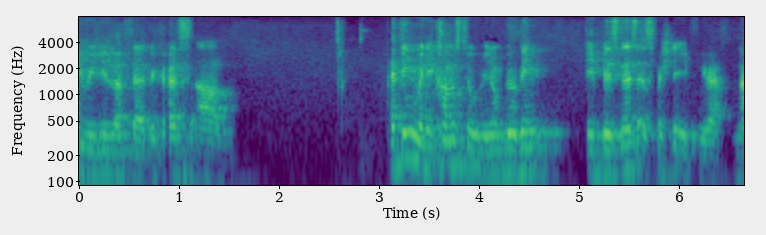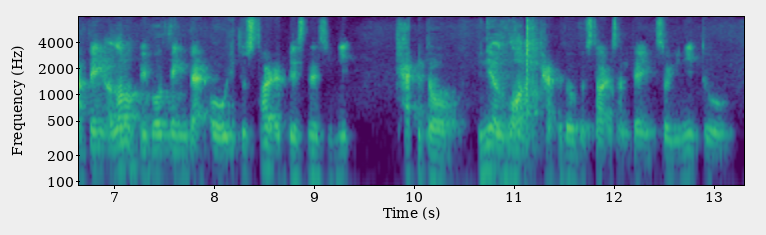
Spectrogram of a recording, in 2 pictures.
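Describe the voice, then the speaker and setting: A man's voice: lowish voice, a bit bright. A young man hosting a podcast, asking casual, rambling questions full of fillers. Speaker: podcast host. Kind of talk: interviewing. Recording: roomy echo, dull lo-fi sound.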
